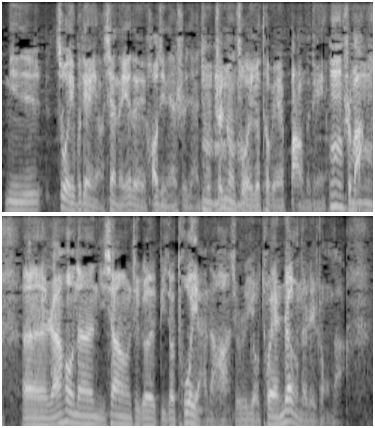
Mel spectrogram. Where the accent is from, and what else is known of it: China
